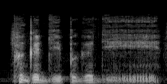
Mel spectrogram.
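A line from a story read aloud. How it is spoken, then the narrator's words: Drawn-out, musing. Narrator (Russian): протянул Мазур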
